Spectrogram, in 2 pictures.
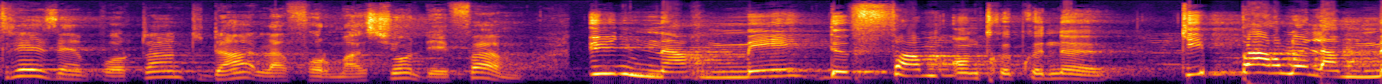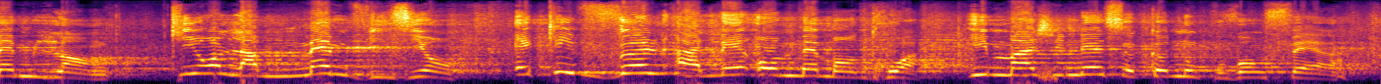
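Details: Adult woman speaking French at a forum; typical speech.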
